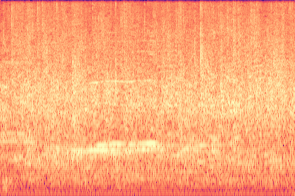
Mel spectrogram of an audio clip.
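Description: Steady applause from an audience fills the whole stretch, dense overlapping claps at a constant, moderate level with no voices standing out.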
